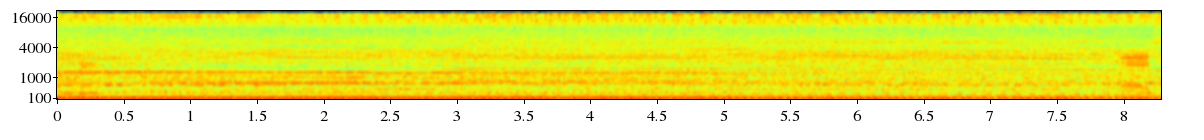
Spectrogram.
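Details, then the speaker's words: 2006 Chrysler 300 SRT8, 71,000 miles, first start after an intake manifold gasket replacement: a smooth idle with a faint steady high whine over the low rumble. The owner suspects the power steering pump; whine at idle. "Let's go make sure we got no fuel leaks. Sounds like I need a power steering pump."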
